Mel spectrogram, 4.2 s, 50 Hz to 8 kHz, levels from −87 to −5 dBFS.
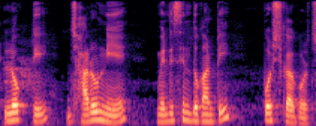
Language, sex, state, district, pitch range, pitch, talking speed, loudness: Bengali, male, West Bengal, Alipurduar, 115-140 Hz, 130 Hz, 100 wpm, -20 LUFS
